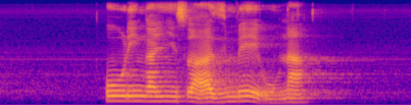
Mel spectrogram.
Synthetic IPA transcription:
uɺiŋɡaɲiswaɦazimbeuna

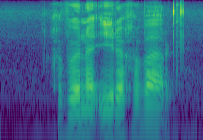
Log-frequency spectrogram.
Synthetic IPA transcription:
χəvuənəʔyːɾəχəværk

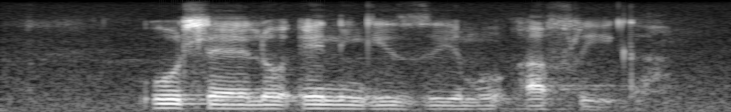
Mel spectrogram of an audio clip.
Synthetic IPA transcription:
uɬɛlɔʔeniŋɡʱizimuafriːk̬ḁ

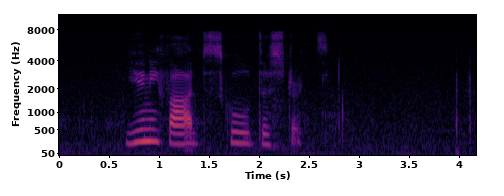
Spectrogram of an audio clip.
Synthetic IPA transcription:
juːnɪfaɪdskuːldɪstɹɪ̰k̚ts

